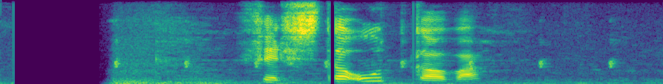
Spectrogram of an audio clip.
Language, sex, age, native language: Icelandic, female, 7, Icelandic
